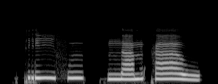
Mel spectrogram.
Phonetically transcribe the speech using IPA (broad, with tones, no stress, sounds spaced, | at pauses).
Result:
p r iː˥˩ f ɯ˥˩ k̚ | n a˦˥ m k a˥˩ w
